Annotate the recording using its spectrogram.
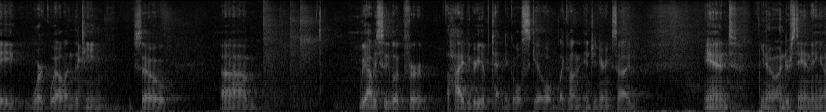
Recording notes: At the Hello Etsy conference (17-18 September 2011, Berlin)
